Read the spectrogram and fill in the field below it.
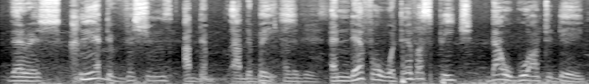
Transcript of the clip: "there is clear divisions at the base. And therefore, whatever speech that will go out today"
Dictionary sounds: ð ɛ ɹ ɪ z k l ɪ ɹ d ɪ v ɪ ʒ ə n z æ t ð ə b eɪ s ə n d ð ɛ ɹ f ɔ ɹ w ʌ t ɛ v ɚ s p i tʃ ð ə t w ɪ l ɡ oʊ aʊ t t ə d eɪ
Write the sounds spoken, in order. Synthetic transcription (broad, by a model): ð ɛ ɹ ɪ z k l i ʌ d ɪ v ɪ ʃ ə n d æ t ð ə b eɪ s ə n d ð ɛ f ɔ w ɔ t ɛ v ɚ s p i tʃ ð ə t w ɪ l ɡ oʊ aʊ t t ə d eɪ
